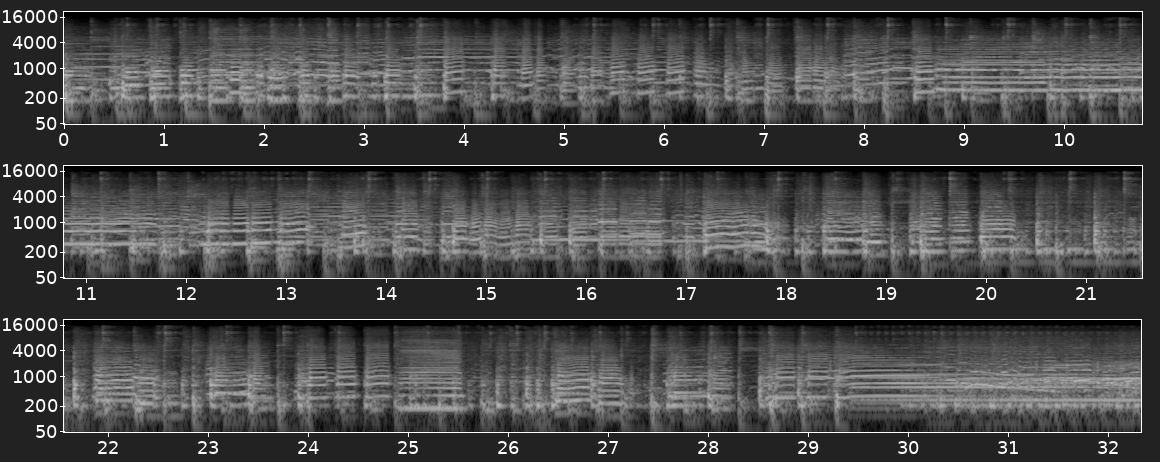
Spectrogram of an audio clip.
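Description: A brass band playing live, the trombones loudest and close by, with trumpets, a sousaphone and frequent drum hits.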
